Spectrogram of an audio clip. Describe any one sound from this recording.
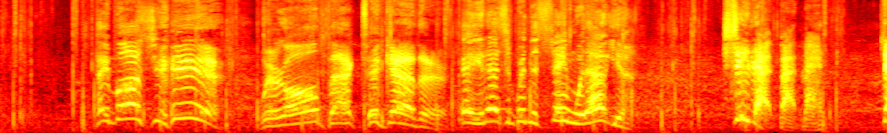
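A middle-aged man speaks gruffly and nervously up close.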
